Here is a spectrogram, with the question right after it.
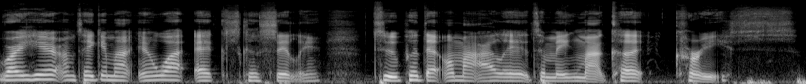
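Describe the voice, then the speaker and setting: Relaxed in tone, a woman with a fairly low pitch talks at a very slow pace with ordinary pitch variation. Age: 20s. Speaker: beauty vlogger. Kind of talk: makeup tutorial. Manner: casual, relaxed.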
